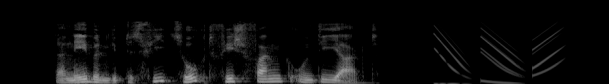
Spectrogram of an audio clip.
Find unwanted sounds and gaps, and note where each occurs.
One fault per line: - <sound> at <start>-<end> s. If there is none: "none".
- chirp at 4.3-5.7 s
